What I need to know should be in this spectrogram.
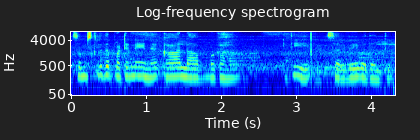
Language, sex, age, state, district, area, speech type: Sanskrit, female, 45-60, Tamil Nadu, Chennai, urban, spontaneous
